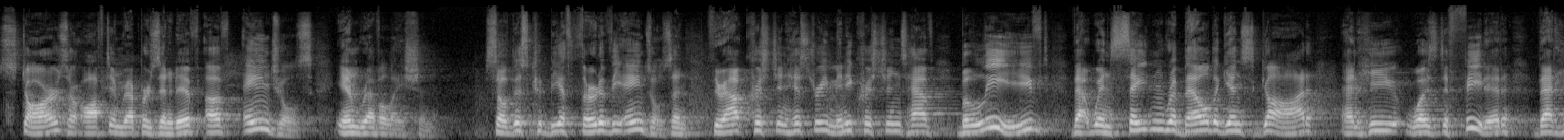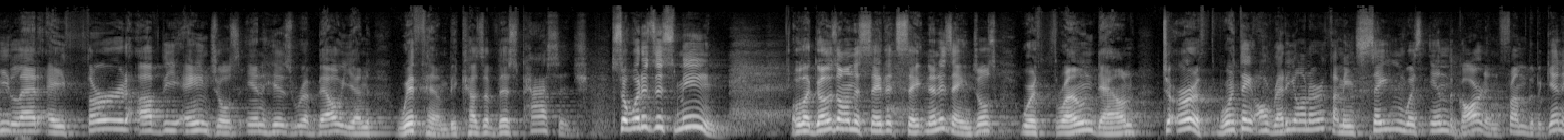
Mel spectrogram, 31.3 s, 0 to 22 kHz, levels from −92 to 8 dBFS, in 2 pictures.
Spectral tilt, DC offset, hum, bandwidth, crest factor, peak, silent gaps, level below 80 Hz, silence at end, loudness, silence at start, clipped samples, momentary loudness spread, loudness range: -5.5 dB/octave; under 0.1%; none; 18 kHz; 18 dB; -2 dBFS; none; -66 dBFS; 0 s; -21 LUFS; 0.05 s; under 0.1%; 9 LU; 4 LU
